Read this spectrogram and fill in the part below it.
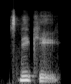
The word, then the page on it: sneaky: Indian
